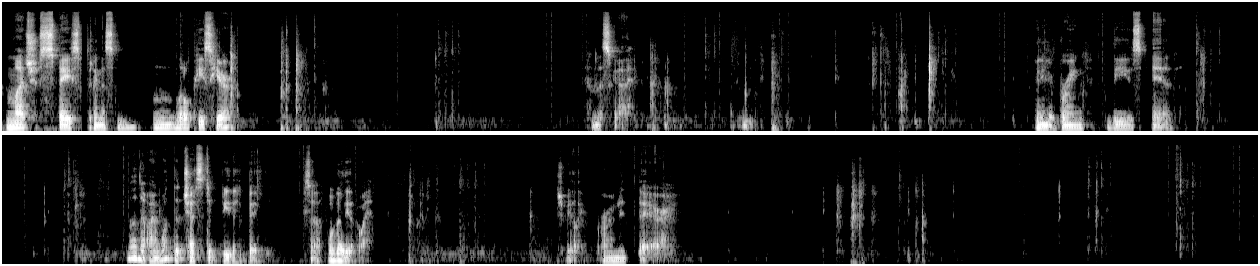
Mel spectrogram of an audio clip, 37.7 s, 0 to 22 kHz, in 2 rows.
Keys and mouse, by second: 3.2 Tab, 4.0 Tab, 4.2 s, 6.2-9.8 right drag, 6.4 g, 9.3 middle click, 9.6 shift+middle click, 10.4-12.3 drag, 10.4 b, 11.4 b, 12.3 right click, 13.1-15.4 shift+drag, 13.1 b, 13.7 g, 15.5 ctrl+z, 16.6 middle click, 17.7 g, 19.7 ctrl+z, 20.1 g, 20.4-25.0 drag, 25.0 KP_3, 25.5 g, 28.0 click, 28.7 click, 29.3 click, 29.6 click, 30.4 click, 31.4-33.9 ctrl+right drag, 31.6 ctrl+s, 33.9-37.6 drag, 34.9 s, 36.3 g.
